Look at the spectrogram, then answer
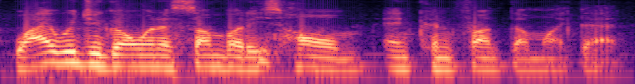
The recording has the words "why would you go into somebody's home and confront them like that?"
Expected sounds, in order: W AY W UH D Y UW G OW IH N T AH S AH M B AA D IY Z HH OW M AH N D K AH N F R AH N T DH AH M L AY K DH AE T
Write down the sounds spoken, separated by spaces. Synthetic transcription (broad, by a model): W AY W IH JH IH G OW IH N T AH S AH M B AA D IY Z HH OW M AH N K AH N F R AH N T DH AH M L AY K DH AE T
